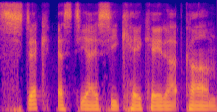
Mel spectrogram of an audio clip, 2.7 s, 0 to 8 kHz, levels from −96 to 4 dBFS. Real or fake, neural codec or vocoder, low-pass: real; none; 7.2 kHz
